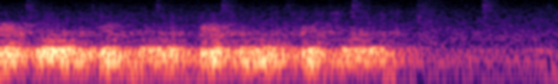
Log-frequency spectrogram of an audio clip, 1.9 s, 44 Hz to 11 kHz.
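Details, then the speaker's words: Early fetal heartbeat on a first-trimester ultrasound, between weeks 7 and 13: brief, rapid, regular whooshing pulses; the baby measures 1.6 cm and growth is reported as appropriate. "But I was able to get a clip of ultrasound where you can also hear the heartbeat."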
